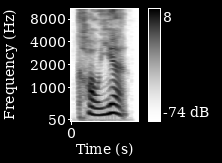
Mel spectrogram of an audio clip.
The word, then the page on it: 考验: kǎo yàn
